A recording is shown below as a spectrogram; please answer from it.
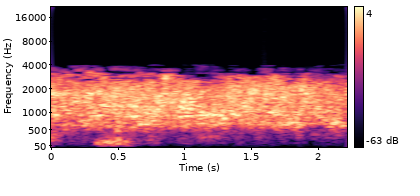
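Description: An audience laughing and clapping: a steady, even wash of crowd noise.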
